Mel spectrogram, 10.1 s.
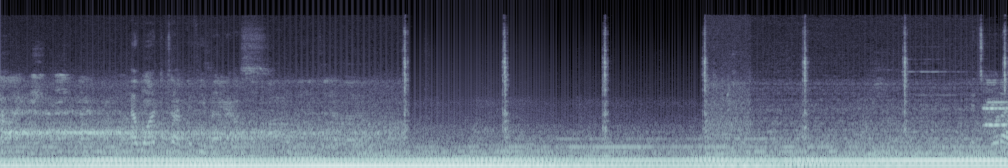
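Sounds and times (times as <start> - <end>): sharp clock-like ticks: 7.0 - 10.0.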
